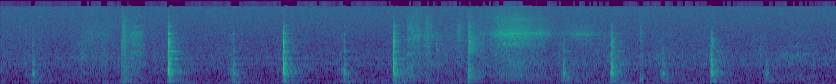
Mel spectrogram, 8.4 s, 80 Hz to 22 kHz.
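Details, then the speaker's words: BMW Z3 (E36 platform) with clunking on gear shifts, rear wheels rocked back and forth: sharp dull clunks every half second, owner thinks from the differential or possibly the U-joint; cause unconfirmed. "so let me move those wheels back and forth and i can hear the clunking and that is certainly coming from my differential"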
